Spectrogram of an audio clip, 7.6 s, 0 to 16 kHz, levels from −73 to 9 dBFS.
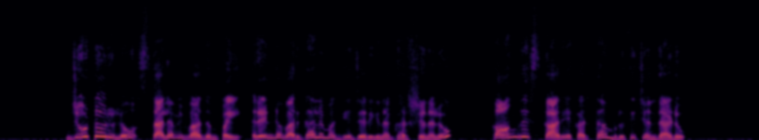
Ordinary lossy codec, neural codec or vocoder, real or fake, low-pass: Opus, 24 kbps; none; real; 14.4 kHz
